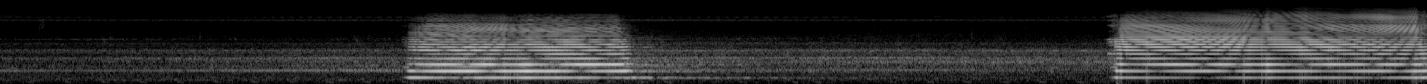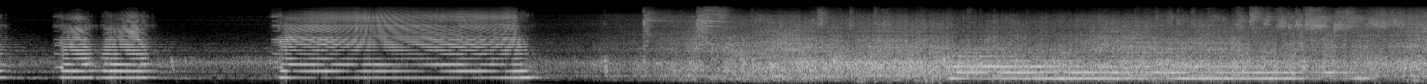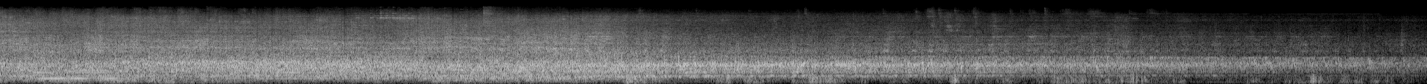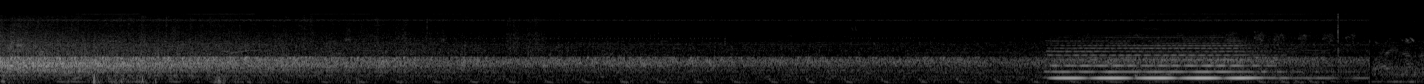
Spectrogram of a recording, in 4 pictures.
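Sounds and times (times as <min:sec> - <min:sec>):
faint lower train horn: 0:00.0 - 0:09.4, 0:11.0 - 0:19.8, 0:23.7 - 0:28.2, 0:28.8 - 0:30.2, 0:31.3 - 0:32.4, 0:53.2 - 0:57.0
train wheels rumbling over rails: 0:00.0 - 0:56.6
train horn blasts: 0:04.0 - 0:08.0, 0:11.0 - 0:16.2, 0:17.0 - 0:19.8, 0:23.7 - 0:28.2, 0:28.8 - 0:29.9, 0:31.3 - 0:31.9, 0:53.2 - 0:56.5.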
